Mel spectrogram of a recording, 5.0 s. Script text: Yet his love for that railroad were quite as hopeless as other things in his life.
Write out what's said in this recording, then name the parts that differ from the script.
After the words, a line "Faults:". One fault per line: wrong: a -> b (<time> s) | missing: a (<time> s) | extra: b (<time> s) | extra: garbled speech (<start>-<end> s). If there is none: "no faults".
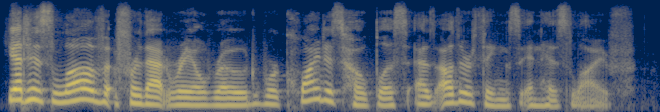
Yet his love for that railroad were quite as hopeless as other things in his life.
Faults:
no faults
